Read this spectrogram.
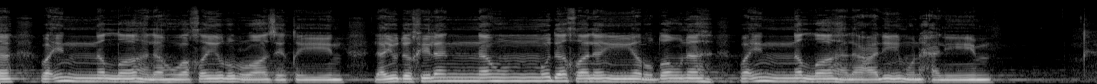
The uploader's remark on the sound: at the Houghton Masjid (West Street)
